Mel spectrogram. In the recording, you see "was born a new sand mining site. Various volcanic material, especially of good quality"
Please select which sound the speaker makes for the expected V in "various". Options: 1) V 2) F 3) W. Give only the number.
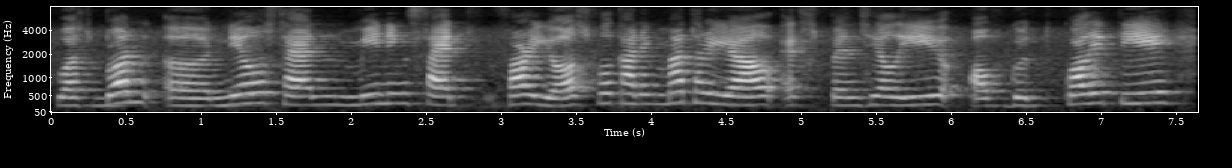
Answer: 2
